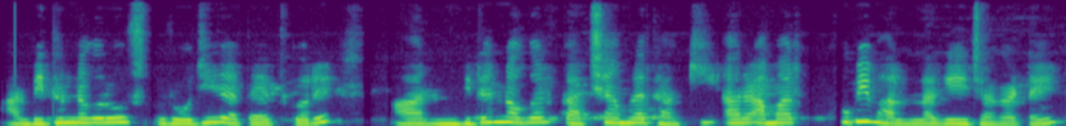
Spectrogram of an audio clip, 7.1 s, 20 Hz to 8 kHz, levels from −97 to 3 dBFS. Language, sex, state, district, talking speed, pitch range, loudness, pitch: Bengali, female, West Bengal, Kolkata, 150 wpm, 230-290 Hz, -14 LUFS, 270 Hz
